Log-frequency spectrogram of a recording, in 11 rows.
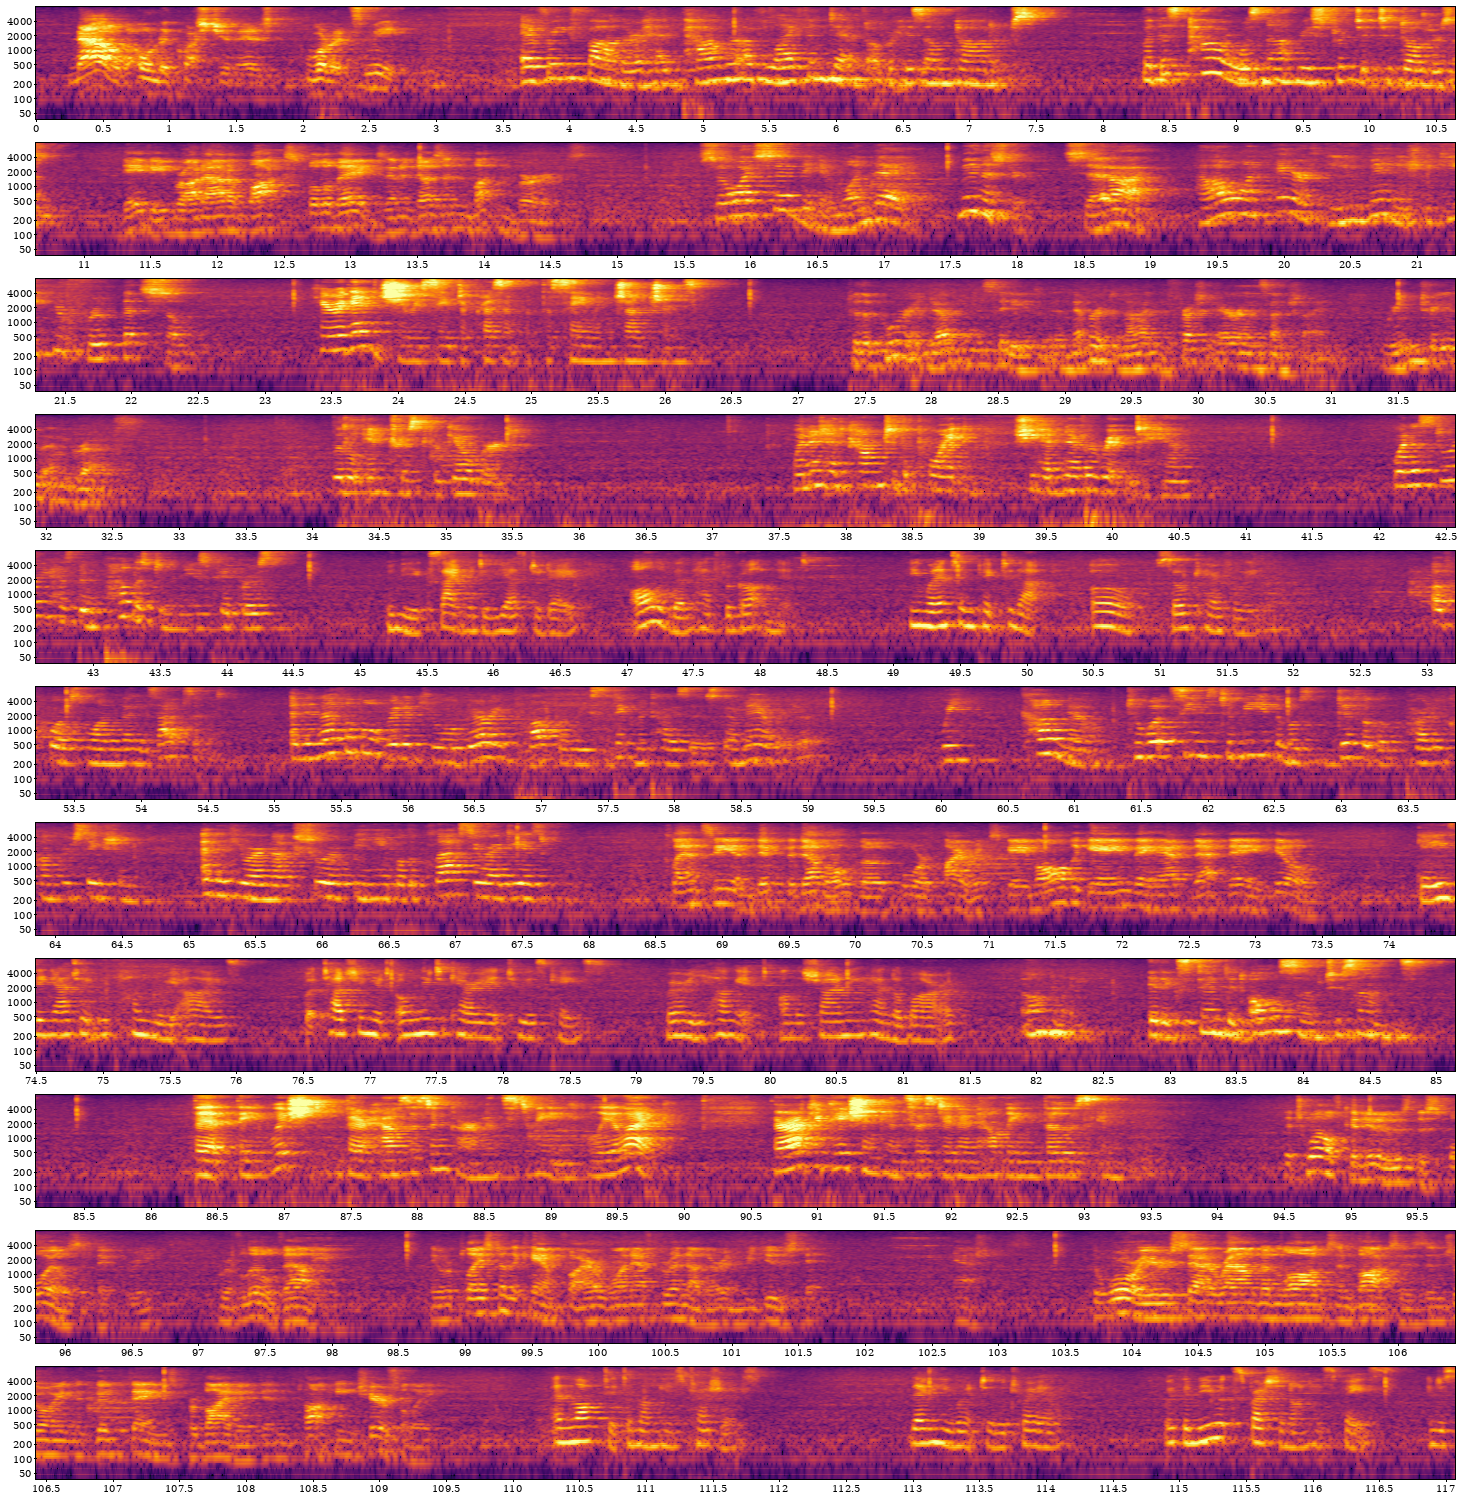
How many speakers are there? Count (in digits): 9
